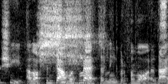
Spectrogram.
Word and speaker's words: Schmetterling: Reaper Schmetterling.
